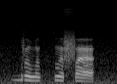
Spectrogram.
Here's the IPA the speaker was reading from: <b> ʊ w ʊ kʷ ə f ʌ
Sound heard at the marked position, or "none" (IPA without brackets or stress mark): b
